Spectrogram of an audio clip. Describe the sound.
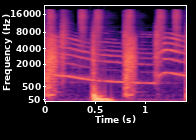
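Police siren wailing in a steady electronic tone that slowly sinks in pitch, then jumps back up near the end. Heavy low thumps punch in beneath it a few times.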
